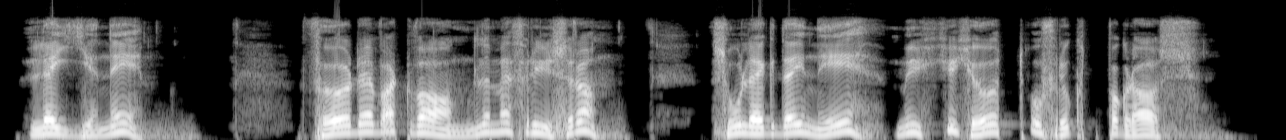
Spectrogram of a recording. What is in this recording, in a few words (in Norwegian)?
"læjje ne", Numedalsmål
